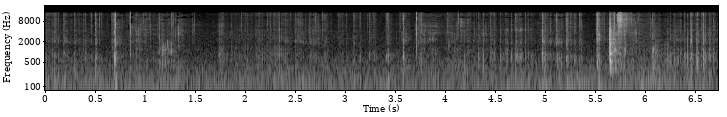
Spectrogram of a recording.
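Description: A metal utility blade carves flaky, crumbly layers from a solid, round, dry and powdery white chalky soap bar held in the fingers. The scraping and cutting make quiet, bright, dry crinkling and crunching scratches with sharp short bursts. The loudest scrape comes near the end.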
